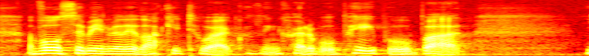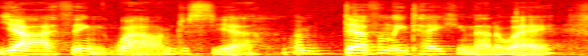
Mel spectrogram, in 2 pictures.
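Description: With vocal fry and a fairly low pitch, a woman talks at a very fast pace with ordinary pitch variation. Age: 30s. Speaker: podcast host. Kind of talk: interview.

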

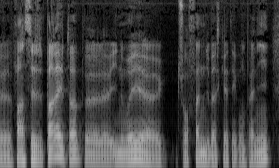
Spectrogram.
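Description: The recording is very clean, with a silent background. A man talks at a moderate pace with ordinary pitch variation. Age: 40s. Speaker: publishing marketing director. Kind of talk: live-streamed interview.

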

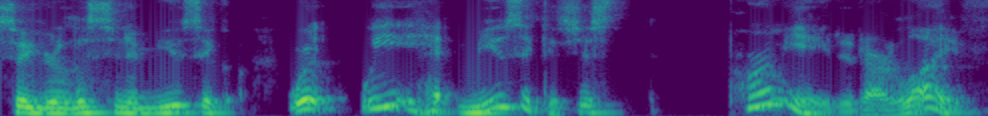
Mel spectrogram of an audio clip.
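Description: The voice has a dark, mellow tone, somewhat breathy, moving at a fairly slow pace with lively intonation. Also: man. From Chicago. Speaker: music event organizer. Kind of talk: casual interview. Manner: halting, many fillers.

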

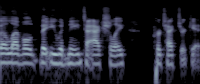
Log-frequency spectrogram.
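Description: Recorded very cleanly against a silent background, a woman's voice has a bright, sharp tone and a dry, close sound with no echo. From US South. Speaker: podcast co-host, mother of two. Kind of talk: casual chat.

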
